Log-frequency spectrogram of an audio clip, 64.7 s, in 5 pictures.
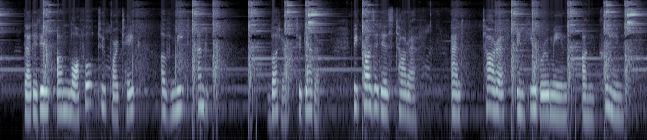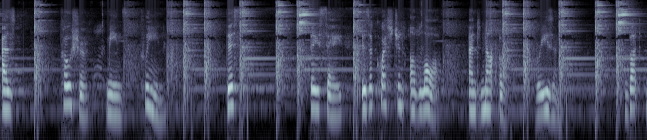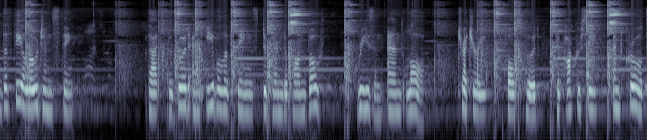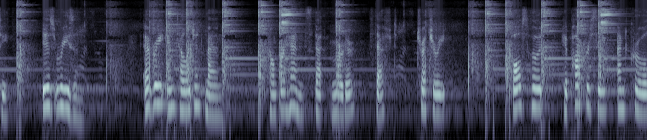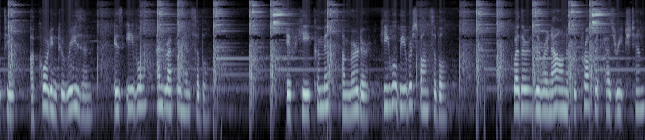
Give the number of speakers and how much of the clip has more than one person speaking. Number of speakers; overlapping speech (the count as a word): one, no overlap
